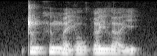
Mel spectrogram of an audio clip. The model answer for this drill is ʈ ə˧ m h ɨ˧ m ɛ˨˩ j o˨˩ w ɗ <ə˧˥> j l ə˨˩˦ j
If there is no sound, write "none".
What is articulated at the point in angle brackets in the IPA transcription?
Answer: ə˧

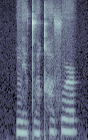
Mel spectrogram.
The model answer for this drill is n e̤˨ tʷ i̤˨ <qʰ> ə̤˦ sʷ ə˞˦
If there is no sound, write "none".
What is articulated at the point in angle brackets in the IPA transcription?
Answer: qʰ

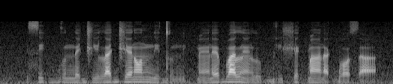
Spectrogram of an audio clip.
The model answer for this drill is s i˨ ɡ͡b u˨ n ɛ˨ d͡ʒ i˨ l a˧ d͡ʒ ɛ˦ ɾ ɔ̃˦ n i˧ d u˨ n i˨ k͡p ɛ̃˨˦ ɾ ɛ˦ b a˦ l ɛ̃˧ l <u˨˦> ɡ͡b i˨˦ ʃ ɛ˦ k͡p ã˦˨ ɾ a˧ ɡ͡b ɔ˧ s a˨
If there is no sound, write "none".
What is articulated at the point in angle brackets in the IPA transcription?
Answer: u˨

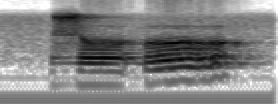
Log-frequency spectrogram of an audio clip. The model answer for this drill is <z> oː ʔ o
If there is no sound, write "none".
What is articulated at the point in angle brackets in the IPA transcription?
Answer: z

